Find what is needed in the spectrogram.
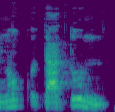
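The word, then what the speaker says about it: نقطة: ভালো লাগবে নোক নোক কফটা হচ্ছে আপনার কলকলা হবে নুকতাতুন ঠিক আছে নুকতাতুন এটা হবে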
